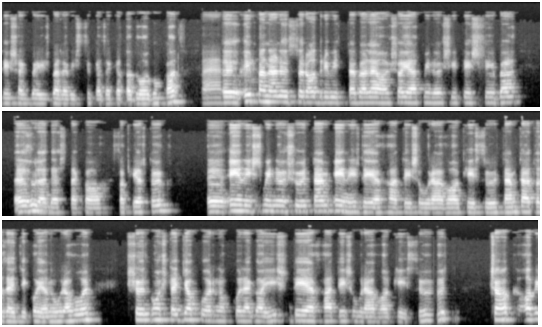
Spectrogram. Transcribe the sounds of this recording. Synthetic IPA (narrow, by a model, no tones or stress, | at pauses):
eːʃɛɡ̚bɛiʒbɛlɛvisːykɛzɛkɛt̪ɒd̪o̞lɡo̞kɒt̪ː | eːpːɛnɛløːsøɾɒd̪rivit̪ːɛbɛlɛɒʃɒjaːt̪minøːʃiːt̪eːʃeːbɛl | ɦylɛd̪ɛst̪ɛkɒsɒkeːrt̪øːk | eːniʃminøːʃylt̪ɛmeːniʒd̪eːɛfhaːt̪eːʃoːɾaːvɒlkeːsylt̪ɛmt̪ɛɦaːt̪ɒzɛɟːiko̞jɒnoːɾɒvo̞lt̪̚ | ʃøːt̪mo̞ʃt̪ɛɟːɒko̞rnokːo̞lɛɡɒiʃd̪eːɛfhaːt̪eːʃoːɾaːvɒlkeːsylt̪̚ | t͡ʃɒkɒ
